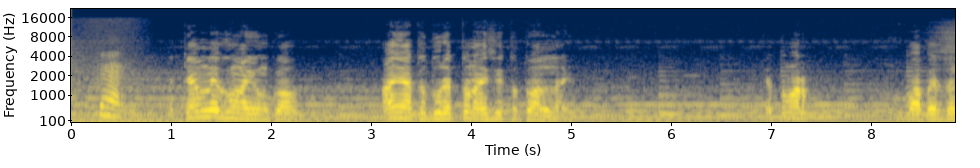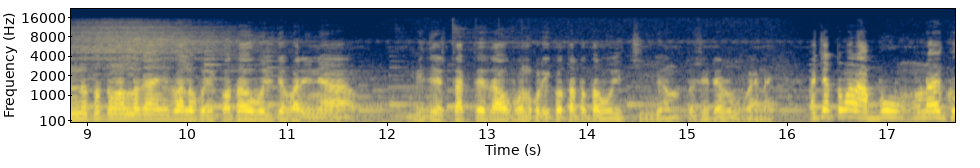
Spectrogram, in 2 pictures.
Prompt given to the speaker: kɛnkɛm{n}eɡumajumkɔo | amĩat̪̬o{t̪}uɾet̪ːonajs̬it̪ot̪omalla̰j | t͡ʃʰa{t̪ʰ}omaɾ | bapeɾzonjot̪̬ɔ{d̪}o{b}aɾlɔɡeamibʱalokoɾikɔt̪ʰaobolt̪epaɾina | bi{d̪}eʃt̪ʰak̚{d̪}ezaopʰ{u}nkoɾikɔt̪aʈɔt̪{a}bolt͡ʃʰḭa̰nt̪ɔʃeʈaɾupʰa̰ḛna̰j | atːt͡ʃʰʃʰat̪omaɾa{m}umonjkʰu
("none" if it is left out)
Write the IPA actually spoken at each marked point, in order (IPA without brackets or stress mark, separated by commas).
n, d̪, t̪, t̪, m, d̪, t̪, o, a, b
